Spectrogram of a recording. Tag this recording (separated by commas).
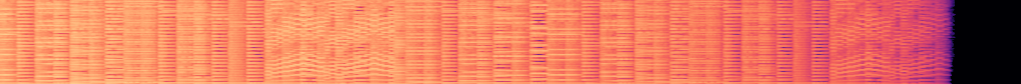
Video game music, Music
